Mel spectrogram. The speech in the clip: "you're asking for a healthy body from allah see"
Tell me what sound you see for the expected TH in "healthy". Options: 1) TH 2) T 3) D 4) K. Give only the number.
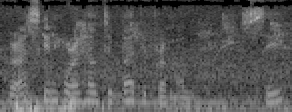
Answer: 2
